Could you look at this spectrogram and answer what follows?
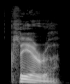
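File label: "clearer", English, uk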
